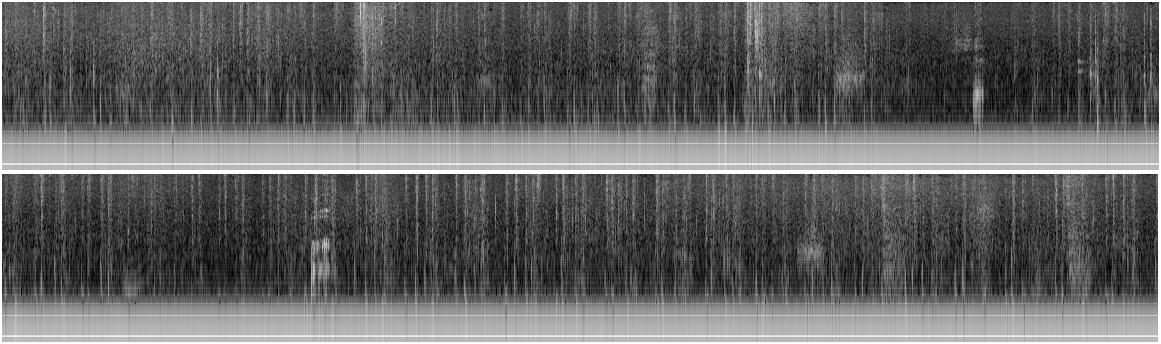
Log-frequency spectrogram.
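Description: Horse hooves thud steadily as a horse gallops.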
